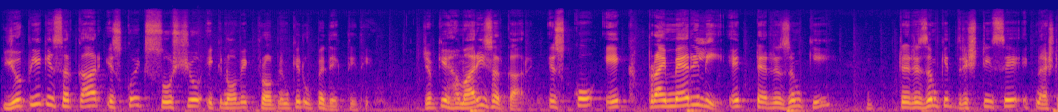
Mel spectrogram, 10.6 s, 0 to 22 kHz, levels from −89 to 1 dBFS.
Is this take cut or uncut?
uncut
